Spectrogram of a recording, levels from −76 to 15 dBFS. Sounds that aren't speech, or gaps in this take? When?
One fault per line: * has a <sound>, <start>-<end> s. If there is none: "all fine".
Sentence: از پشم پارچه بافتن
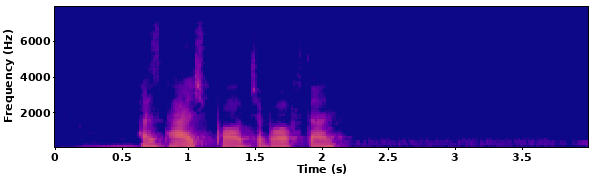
all fine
